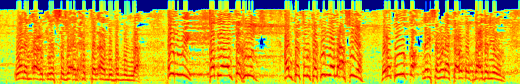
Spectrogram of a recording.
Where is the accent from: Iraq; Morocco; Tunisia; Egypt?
Egypt; اللهم احفظ بلدنا مصر من كيد الكائدين وحقد الحاقدين وتربص الظالمين.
